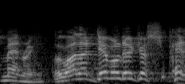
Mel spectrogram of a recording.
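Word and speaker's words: Mainwaring: Actually, it's pronounced Mannering.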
